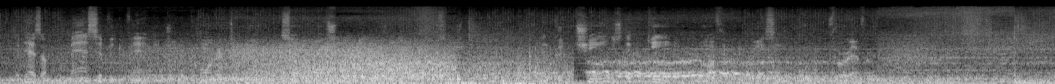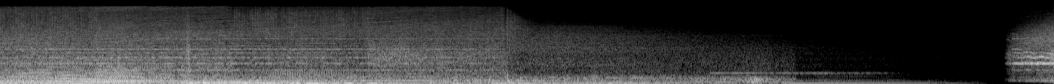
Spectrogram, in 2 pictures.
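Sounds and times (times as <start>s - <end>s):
low rumble: 0.0s - 20.2s
background music: 5.4s - 16.8s.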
